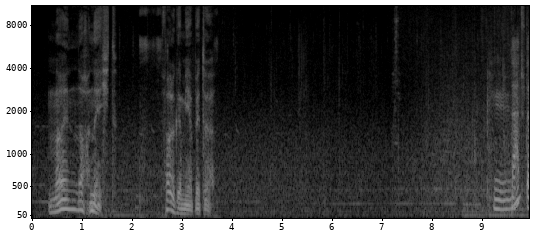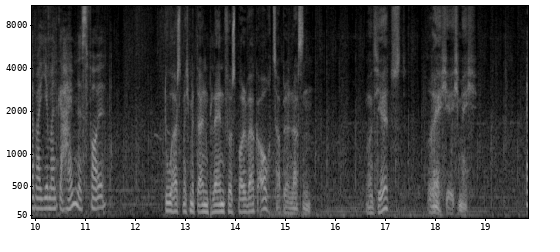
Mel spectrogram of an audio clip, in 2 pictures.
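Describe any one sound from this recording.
A man speaks in a calm, deep voice.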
